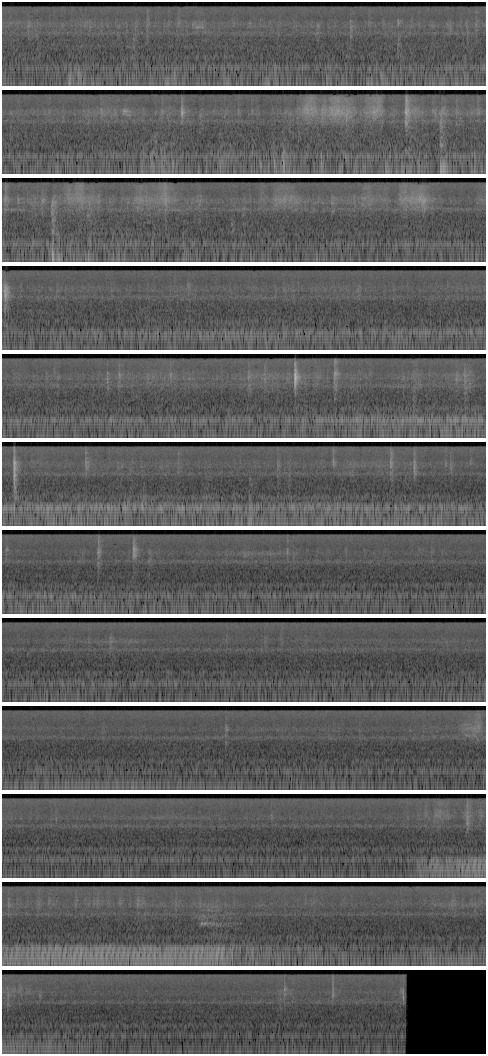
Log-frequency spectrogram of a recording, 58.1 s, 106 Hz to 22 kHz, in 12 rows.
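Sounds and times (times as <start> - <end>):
railcar engine rumble: 0.0 - 57.3
humming tone with several pitches: 47.6 - 54.3.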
